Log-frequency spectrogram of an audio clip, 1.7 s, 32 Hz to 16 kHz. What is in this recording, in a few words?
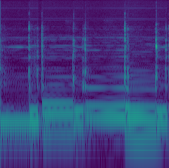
B3 LOOP A#, PLAYED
